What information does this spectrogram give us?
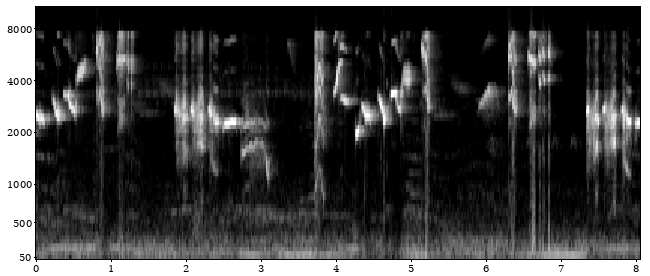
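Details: Black-throated magpie-robin (kacer dada hitam) giving a full master song with canary-style fill-ins, meant as a lure for other birds: rich, fast-changing whistles, slurs and sharp clicks in quick bursts, with a low hum underneath.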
